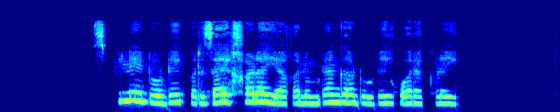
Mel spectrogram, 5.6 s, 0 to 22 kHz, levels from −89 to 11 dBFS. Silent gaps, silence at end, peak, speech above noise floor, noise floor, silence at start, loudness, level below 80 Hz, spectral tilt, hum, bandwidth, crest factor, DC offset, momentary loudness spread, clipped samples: 4.27-4.31 s; 1.05 s; -20 dBFS; over 54 dB; under -90 dBFS; 0.95 s; -36 LUFS; -86 dBFS; -3 dB/octave; none; 11.5 kHz; 18 dB; under 0.1%; 10 LU; under 0.1%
